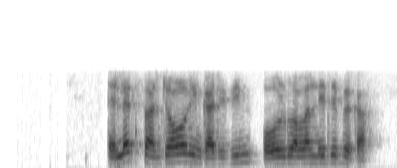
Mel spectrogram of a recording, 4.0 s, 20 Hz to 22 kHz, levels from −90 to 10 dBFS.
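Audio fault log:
No faults are logged for this speech clip. It carries the narrowband sound of the AMR mobile codec, confined to roughly the 300 Hz to 3.4 kHz telephone band with only light coding texture, which fits its top 12.2 kbps mode.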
